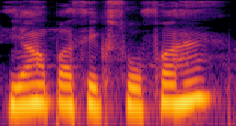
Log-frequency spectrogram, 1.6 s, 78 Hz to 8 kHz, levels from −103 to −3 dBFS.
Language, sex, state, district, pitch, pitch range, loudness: Hindi, male, Andhra Pradesh, Guntur, 175 Hz, 165-180 Hz, -22 LUFS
